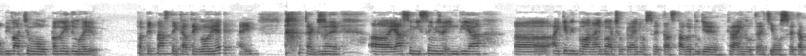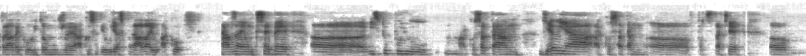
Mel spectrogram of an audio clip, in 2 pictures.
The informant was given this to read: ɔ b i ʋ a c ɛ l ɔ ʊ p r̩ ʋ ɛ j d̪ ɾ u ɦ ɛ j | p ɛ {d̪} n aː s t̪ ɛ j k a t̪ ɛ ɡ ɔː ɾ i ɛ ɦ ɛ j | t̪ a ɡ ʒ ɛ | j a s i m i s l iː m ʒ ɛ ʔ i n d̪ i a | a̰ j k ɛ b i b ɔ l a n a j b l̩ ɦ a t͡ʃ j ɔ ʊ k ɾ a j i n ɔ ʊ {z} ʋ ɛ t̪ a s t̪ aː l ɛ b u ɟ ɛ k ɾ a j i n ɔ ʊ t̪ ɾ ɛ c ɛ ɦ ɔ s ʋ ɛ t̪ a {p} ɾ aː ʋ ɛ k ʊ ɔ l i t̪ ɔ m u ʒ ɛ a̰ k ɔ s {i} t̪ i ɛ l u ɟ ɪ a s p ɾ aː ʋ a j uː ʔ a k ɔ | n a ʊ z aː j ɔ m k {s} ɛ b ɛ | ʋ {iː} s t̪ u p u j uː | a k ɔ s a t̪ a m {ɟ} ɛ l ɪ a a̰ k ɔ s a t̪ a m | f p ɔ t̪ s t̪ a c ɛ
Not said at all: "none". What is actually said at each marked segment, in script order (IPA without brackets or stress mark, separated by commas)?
t̪, s, p, a, s, i, ɟ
